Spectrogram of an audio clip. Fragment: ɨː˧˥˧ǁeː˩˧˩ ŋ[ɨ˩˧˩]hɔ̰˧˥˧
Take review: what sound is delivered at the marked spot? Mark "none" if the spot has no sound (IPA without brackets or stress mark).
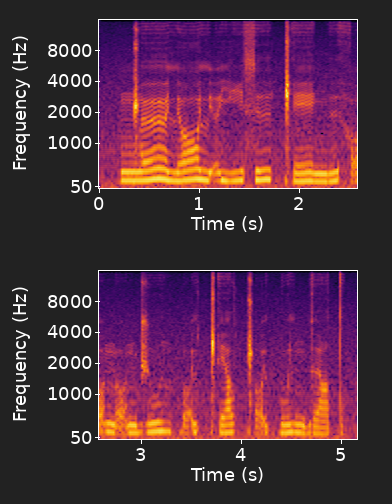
ɨ˩˧˩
